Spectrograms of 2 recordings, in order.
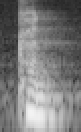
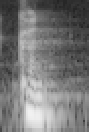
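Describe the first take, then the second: First: A quick, reduced syllable with an 'uh' vowel. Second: The same.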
